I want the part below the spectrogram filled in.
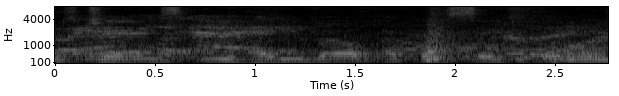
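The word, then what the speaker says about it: Ihedigbo: My name is James E. Hybo. I play for the New York Jets. That's how you pronounce my last name.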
